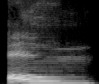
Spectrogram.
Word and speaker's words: ओम: ओम जो ओम है इसमें अ, उ और म इन तीनों का समावेश है। तो इसको उसी प्रकार से उच्चारण करना होता है। ओम ओम इस प्रकार से इसको बोला जाएगा।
